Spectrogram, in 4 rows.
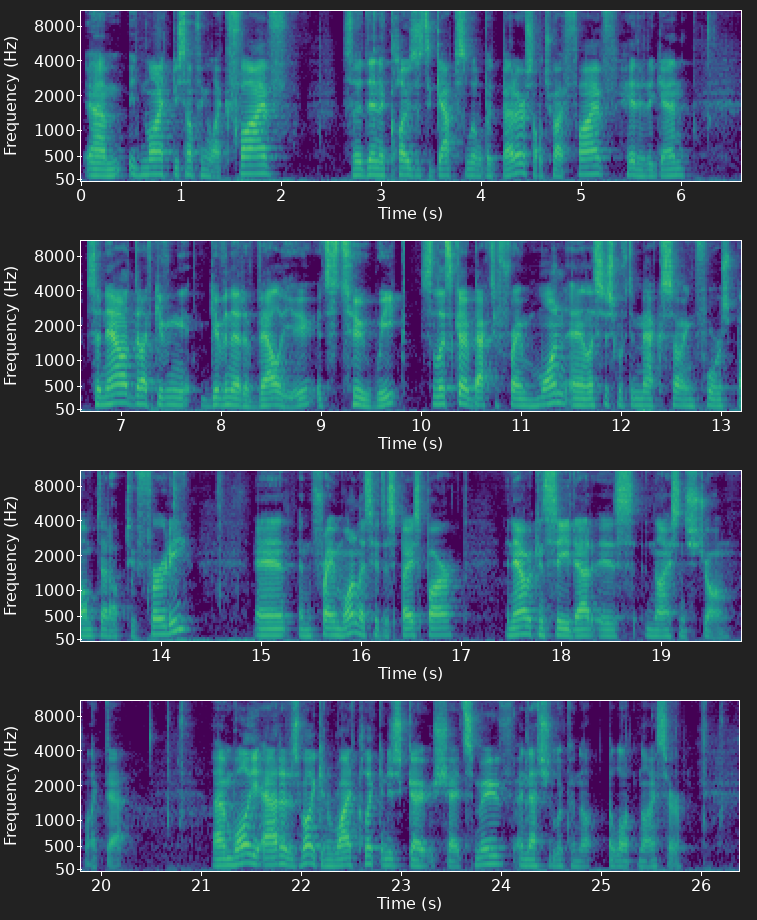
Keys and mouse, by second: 0.4-22.1 drag, 2.9 shift+Left, 4.5 space, 6.2 space, 7.2 shift+Left, 9.8 ctrl+z, 15.9 space, 20.7 space, 22.1-26.3 middle drag, 26.0 space.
